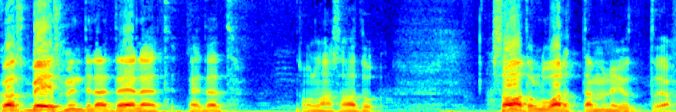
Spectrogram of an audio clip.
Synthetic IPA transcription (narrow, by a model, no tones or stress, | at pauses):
kɑnsbeisment̪ilæt̪eːlæet̪et̪et̪o̰lːɑ̰ːnsɑːt̪u | sɑːt̪uluɑɾɑt̪t̪æmːønejut̪ːṵjɑ̰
